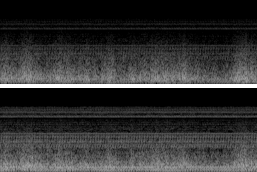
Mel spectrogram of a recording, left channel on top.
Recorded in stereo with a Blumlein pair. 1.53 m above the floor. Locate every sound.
0.0 s a machine running: 65° right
